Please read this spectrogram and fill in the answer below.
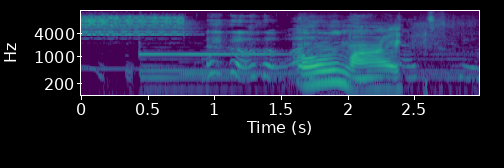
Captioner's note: laughing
